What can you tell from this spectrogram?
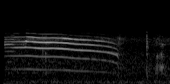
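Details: Domestic cat in a sidewalk confrontation with a big tabby, giving one loud, drawn-out yowl. The harmonic-rich cry holds steady for about a second, then sags slightly in pitch and cuts off, followed by faint small noises.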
